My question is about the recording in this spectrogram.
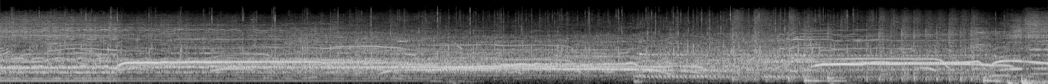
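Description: Live band playing with a crowd cheering and whooping over the music; a steady low note in the band drops out about four seconds in.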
